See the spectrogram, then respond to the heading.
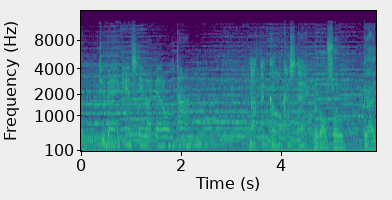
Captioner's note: none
